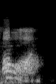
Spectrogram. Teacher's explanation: But if you say on, the lip gets rounded up.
